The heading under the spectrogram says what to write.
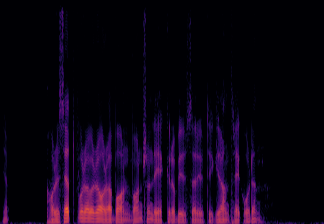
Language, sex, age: Swedish, male, 50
